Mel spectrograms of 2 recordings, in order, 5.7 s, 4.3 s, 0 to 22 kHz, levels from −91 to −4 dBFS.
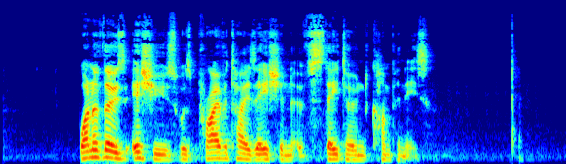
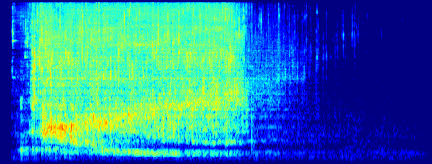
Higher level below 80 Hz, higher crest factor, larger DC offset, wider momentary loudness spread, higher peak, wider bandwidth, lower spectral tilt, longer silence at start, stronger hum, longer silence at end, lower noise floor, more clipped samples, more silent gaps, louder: first, -66 dBFS vs under -90 dBFS; about the same, 20 dB vs 24 dB; neither; first, 16 LU vs 6 LU; about the same, -2 dBFS vs -4 dBFS; second, 15.5 kHz vs over 20 kHz; first, -4.5 dB/octave vs 4 dB/octave; first, 0.8 s vs 0.1 s; neither; about the same, 1.4 s vs 1.5 s; second, -71 dBFS vs -77 dBFS; neither; neither; first, -21 LUFS vs -24 LUFS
